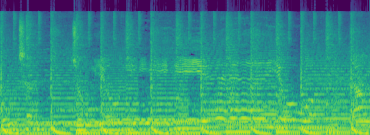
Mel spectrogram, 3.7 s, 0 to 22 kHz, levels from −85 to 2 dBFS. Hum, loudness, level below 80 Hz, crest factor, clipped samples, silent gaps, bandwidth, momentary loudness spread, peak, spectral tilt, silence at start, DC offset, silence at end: none; -8 LUFS; -14 dBFS; 8 dB; 1%; none; 16 kHz; 2 LU; 0 dBFS; -5 dB/octave; 0 s; 2%; 0 s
